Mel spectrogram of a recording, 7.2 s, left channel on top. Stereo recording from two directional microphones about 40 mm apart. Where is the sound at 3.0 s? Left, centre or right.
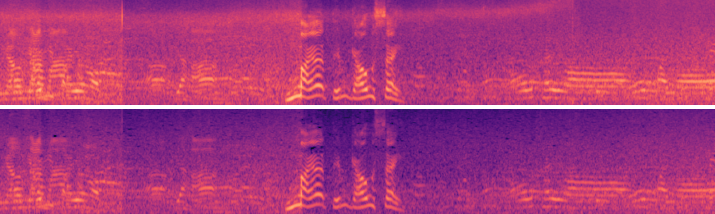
Centre.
